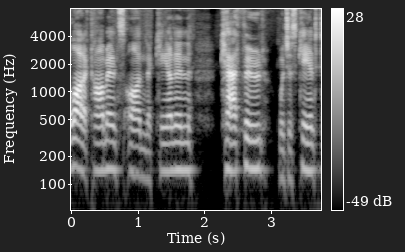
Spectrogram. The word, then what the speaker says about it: Canin: We don't get a lot of comments on the Canon cat food, which is canned cat food. You can find it at PetSmart. They sell it on Amazon. And it's Canon, not canine.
